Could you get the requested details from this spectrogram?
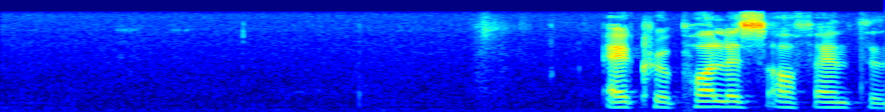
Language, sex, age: English, male, 18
